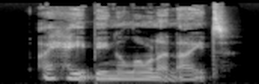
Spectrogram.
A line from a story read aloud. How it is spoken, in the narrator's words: he muttered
